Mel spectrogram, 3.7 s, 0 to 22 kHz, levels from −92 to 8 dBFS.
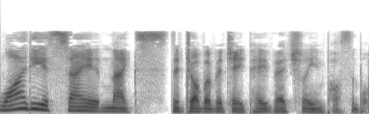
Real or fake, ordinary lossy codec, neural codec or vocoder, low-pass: fake; MP3, 32 kbps; codec, 16 kHz, 1 kbps, FunCodec, trained on LibriTTS, 50 frames a second; 7.2 kHz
